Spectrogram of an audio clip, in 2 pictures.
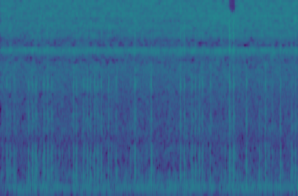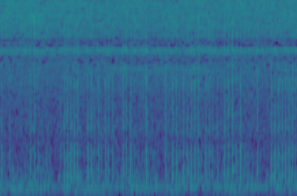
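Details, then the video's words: Kitten in deep sleep, snoring in soft low rasping bursts, clusters of quick pulses separated by brief gaps, breathy rattle over a steady hum indoors. "Anak Kucing Tidur Pulas Sampai Ngorok"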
